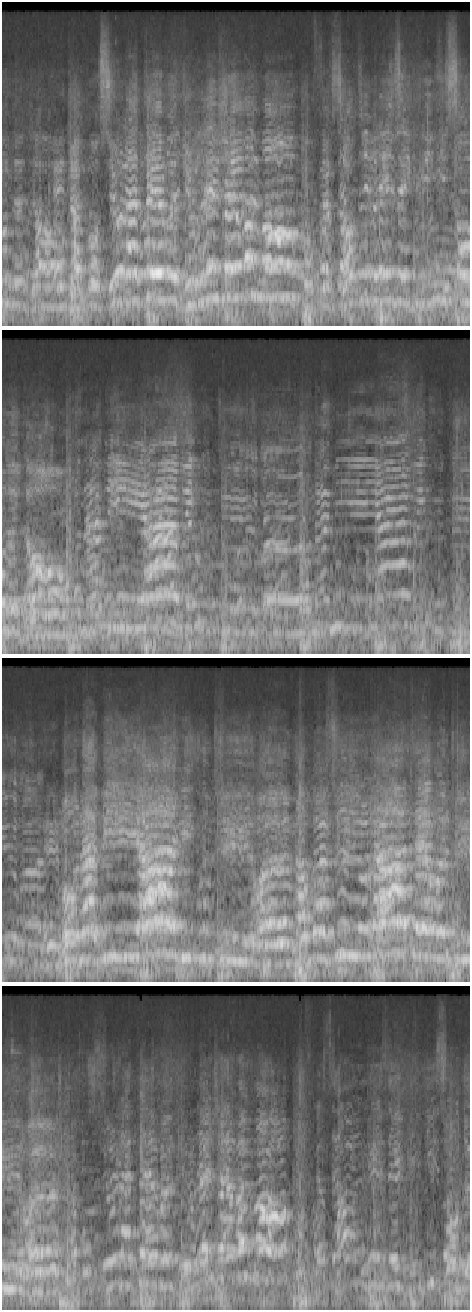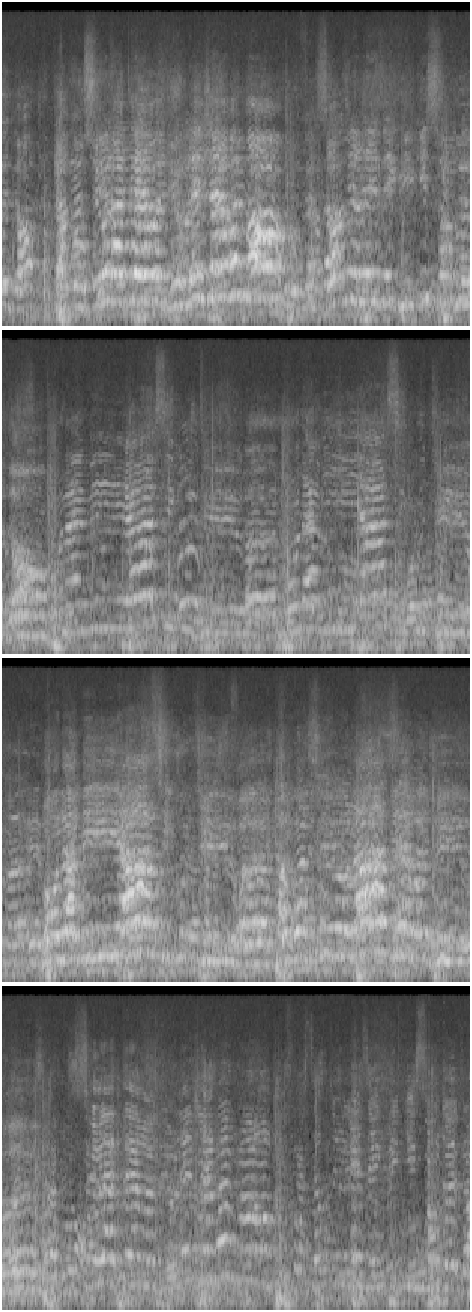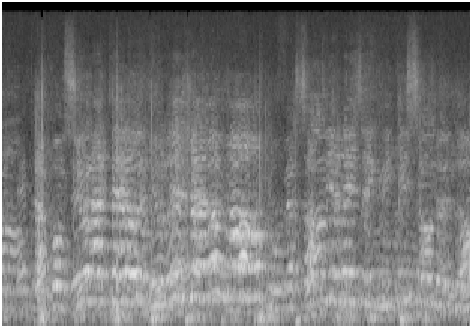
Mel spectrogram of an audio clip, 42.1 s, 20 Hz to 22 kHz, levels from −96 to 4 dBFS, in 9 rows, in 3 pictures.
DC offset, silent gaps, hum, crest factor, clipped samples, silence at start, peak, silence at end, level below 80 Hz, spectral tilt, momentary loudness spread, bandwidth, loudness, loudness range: under 0.1%; none; none; 20 dB; under 0.1%; 0 s; 0 dBFS; 0 s; -46 dBFS; -4 dB/octave; 12 LU; 19.5 kHz; -19 LUFS; 7 LU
